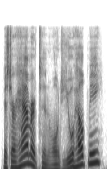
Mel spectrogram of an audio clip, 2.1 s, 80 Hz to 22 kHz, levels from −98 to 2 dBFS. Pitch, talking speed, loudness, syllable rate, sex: 150 Hz, 165 wpm, -18 LUFS, 4.1 syllables/s, male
